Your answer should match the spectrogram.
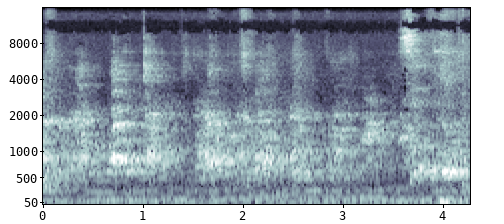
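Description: A dog whining in several short, soft whimpers.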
